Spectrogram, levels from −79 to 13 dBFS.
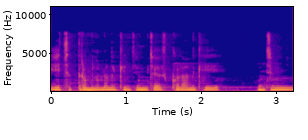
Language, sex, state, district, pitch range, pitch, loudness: Telugu, female, Andhra Pradesh, Guntur, 235-250 Hz, 245 Hz, -13 LUFS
